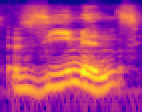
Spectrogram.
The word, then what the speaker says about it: Siemens: By the way, our dear friend Brendan Zogit, who speaks fluent German, said I did spell Siemens correctly, S-I-E-M-E-N-S, Siemens. It's pronounced Siemens, he does remind me.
